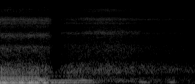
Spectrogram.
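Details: Sleeping boxer puppy: a single loud, low, rattling snore on a breath that quickly fades; snoring.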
